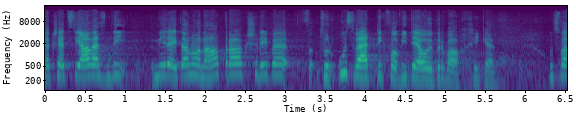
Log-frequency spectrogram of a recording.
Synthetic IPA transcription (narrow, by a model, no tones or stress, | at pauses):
jɑːkʃɛt͡stiɑːvæzn̩d̪imɪːɾhɛɪd̪ɑːnɔənɑːt̪ɾɑːkkʃɾibə | t͡sʊɾusvæɾtikfɔvideoʏbəɾvɑχiɡə | ʊnt͡svɑː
